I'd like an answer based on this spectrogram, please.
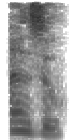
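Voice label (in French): "Un zoo", French; vocabulaire; le lexique des vacances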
